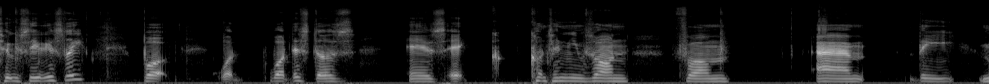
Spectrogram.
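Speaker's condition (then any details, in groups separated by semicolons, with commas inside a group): Cerebral palsy; tight muscles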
